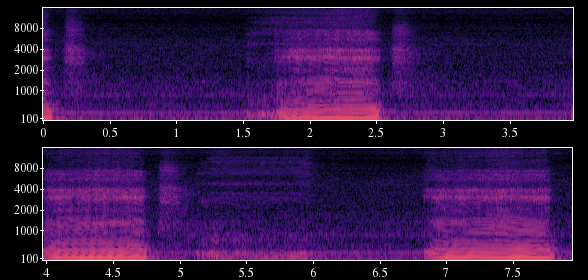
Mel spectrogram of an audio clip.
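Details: Sleeping English bulldog puppy snoring: three loud, low rattling snores on inhalation, about one every three seconds, with quiet breathing between.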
